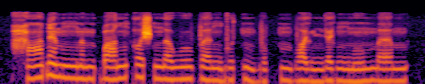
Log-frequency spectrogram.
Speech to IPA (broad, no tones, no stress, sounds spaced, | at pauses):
h ɑ̃ ɗ ɛ̃ m ŋ͡m ɛ̃ m ɓ ɑ n k ɔ ʃ n ʌ w u p ɜ ŋ ɡ u t m b ʊ p m b ɒ lʲ nʲ ʌ lʲ ŋ͡m ũ m ɜ m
